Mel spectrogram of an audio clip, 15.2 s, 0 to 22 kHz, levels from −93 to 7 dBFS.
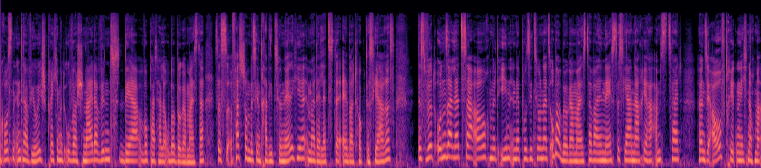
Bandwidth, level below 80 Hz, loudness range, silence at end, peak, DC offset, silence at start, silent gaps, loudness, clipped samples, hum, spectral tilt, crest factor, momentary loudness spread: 16 kHz; -52 dBFS; 1 LU; 0 s; -6 dBFS; under 0.1%; 0 s; none; -22 LUFS; under 0.1%; none; -5 dB/octave; 16 dB; 4 LU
